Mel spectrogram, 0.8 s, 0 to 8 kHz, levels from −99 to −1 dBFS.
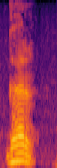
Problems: constant background noise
